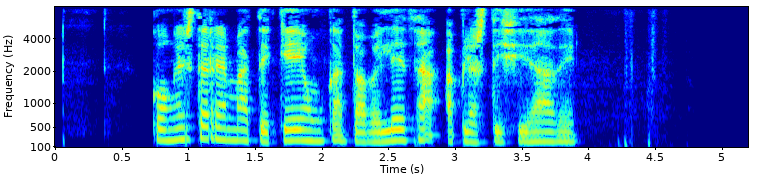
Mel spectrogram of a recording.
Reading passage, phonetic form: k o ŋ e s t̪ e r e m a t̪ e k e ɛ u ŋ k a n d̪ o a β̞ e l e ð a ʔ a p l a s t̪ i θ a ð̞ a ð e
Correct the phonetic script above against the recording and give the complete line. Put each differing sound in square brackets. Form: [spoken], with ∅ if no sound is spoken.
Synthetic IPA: k o ŋ e s t̪ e r e m a t̪ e k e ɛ u ŋ k a n [t̪] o a β̞ e l e [θ] a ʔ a p l a s t̪ i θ [i] ð̞ a ð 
